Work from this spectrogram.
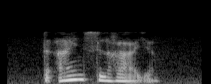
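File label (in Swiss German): "einzelraje", Alsatian; meteo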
